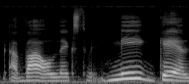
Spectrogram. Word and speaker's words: Miguel: Michael is Miguel. Now that U is very silent when it's a G and a vowel next to it. Miguel, not Miguel, but Miguel.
